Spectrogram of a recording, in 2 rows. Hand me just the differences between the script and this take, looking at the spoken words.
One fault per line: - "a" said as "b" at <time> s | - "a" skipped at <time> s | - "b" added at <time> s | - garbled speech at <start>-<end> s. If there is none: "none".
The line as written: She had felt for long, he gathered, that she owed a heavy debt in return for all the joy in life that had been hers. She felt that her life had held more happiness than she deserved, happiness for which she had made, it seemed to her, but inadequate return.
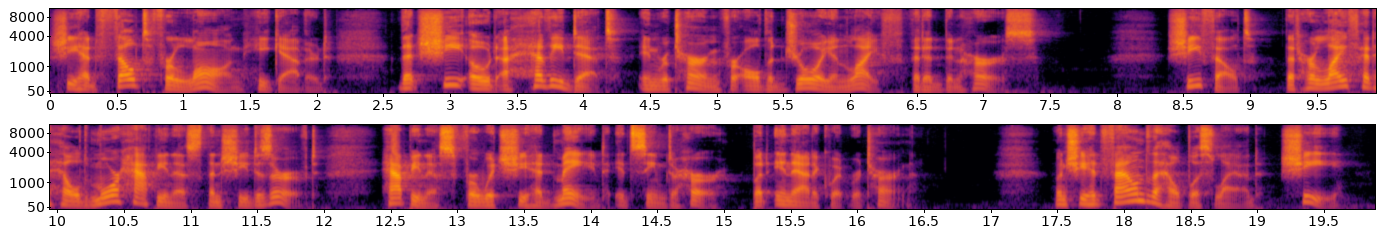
- "When she had found the helpless lad she" added at 17.4 s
